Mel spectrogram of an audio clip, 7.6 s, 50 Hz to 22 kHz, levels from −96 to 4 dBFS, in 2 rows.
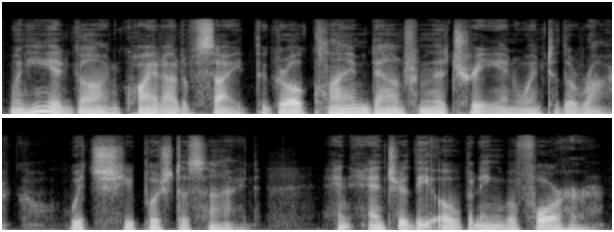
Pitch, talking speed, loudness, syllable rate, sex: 95 Hz, 235 wpm, -18 LUFS, 5.7 syllables/s, male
